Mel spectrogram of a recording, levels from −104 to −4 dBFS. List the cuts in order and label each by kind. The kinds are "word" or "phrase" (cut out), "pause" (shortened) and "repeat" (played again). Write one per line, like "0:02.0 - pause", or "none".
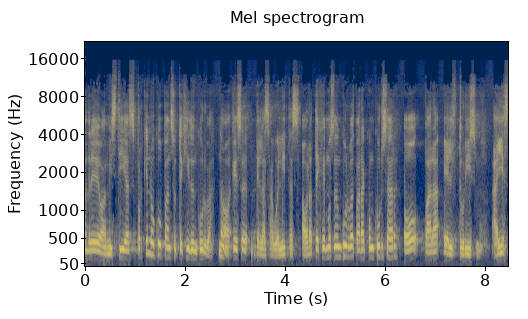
0:02.9 - word
0:03.3 - word
0:05.0 - word
0:05.4 - word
